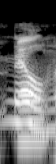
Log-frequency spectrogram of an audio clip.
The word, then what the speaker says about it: Milne: But And then your guy, Dax, is it Dax Malign? Is how you say his name? Milne, ain't it? Yeah.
